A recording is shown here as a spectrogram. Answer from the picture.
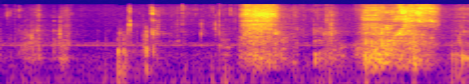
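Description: Close-miked eating sounds as a large piece of sauce-glazed braised meat is bitten and chewed: small clicks at first, then two louder bursts in the second half.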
